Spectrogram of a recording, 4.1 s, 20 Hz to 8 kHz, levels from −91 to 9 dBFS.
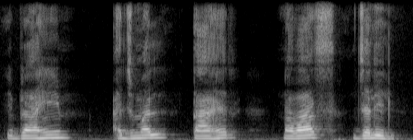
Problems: none marked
